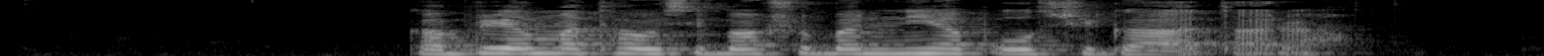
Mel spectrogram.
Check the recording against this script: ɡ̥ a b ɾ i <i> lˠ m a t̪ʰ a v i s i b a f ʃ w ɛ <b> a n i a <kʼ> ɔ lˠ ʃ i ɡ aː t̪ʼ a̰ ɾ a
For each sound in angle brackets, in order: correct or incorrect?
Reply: incorrect, correct, incorrect

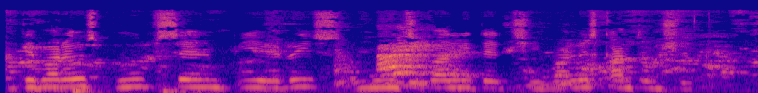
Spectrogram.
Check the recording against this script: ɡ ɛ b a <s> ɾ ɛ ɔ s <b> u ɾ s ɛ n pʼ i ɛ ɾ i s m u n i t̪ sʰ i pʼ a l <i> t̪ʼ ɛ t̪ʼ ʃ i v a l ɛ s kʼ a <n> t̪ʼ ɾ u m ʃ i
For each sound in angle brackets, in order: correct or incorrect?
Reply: incorrect, correct, correct, correct

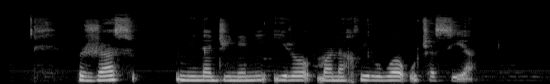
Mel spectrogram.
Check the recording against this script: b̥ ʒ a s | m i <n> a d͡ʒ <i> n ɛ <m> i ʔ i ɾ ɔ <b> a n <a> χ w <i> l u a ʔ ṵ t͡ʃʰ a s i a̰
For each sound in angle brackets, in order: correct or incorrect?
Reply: correct, correct, incorrect, incorrect, correct, correct

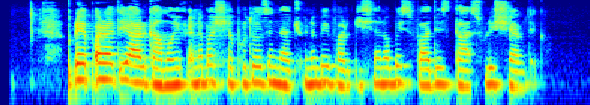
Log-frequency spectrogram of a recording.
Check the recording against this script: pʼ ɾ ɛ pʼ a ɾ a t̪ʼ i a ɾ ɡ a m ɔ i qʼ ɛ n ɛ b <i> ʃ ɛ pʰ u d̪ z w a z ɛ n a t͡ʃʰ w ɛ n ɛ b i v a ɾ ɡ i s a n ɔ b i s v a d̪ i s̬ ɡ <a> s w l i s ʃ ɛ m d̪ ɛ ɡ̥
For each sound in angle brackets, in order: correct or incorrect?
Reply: incorrect, correct

